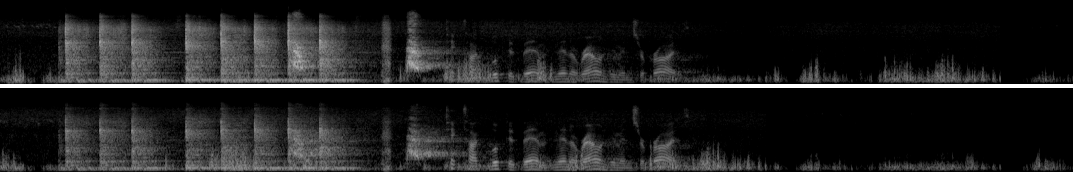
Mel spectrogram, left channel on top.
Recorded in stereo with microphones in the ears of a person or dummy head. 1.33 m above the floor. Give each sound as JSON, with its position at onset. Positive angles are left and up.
{"t": 0.6, "sound": "hammering", "side_deg": 35, "distance_m": 0.6}
{"t": 2.9, "sound": "a dog barking", "side_deg": 60, "distance_m": 1.3}
{"t": 4.5, "sound": "a man speaking", "side_deg": -10, "distance_m": 0.8}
